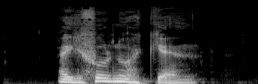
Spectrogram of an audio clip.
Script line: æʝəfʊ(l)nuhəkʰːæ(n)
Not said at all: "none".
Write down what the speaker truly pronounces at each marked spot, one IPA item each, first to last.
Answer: ɾ, n

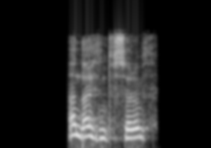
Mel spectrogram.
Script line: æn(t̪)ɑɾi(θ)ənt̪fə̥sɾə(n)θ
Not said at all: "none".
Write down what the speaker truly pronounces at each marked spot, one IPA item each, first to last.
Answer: d̪, θ, m

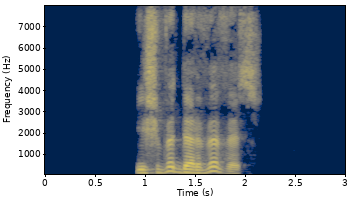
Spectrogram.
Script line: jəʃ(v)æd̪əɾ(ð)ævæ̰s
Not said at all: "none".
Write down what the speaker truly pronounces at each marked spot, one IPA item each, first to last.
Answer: v, v

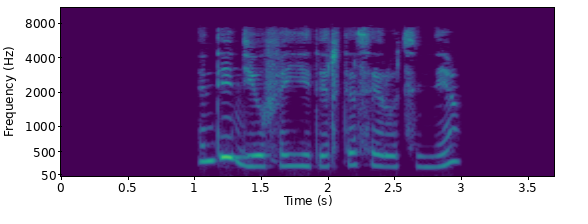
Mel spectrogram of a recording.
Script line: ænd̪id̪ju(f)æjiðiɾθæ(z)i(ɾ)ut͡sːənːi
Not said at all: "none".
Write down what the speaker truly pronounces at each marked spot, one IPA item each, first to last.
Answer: f, s, ɾ

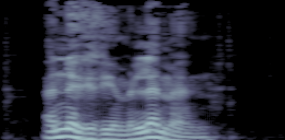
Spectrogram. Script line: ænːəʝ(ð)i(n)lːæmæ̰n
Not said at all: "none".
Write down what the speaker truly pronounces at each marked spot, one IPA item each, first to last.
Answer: ð, m

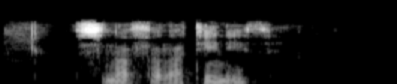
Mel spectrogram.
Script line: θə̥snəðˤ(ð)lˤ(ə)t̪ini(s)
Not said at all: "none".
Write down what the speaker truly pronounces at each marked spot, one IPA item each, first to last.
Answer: θ, ɑ, θ

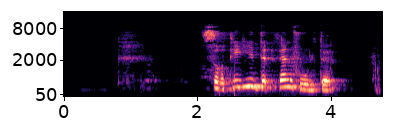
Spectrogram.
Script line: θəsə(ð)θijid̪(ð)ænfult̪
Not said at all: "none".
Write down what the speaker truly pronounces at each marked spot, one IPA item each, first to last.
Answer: ʁ, θ

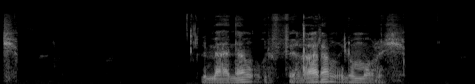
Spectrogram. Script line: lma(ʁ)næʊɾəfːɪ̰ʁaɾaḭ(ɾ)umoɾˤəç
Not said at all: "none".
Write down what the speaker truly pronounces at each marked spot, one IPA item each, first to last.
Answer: ʕ, l

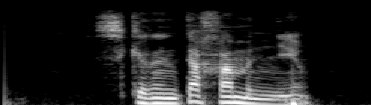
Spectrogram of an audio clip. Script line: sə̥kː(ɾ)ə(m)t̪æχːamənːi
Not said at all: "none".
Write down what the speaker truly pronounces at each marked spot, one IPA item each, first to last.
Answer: ɾ, n

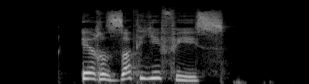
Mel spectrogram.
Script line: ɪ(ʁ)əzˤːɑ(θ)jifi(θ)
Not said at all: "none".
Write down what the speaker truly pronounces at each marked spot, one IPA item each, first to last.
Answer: ʁ, θ, s

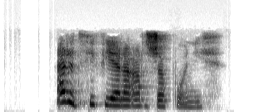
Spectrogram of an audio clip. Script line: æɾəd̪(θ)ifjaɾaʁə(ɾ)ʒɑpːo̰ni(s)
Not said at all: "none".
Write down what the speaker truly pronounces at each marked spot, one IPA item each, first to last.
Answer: θ, ɾ, θ

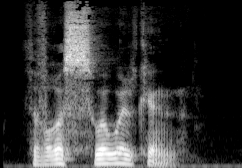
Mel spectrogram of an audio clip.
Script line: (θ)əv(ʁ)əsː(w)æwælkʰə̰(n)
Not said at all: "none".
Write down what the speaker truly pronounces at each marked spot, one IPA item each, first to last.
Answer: θ, ʁ, w, n

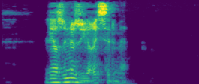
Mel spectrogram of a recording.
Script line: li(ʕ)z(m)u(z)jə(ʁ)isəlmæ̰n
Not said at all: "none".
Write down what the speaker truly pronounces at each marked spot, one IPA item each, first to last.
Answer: ʁ, n, z, ʁ

